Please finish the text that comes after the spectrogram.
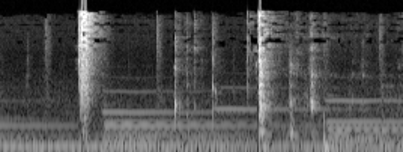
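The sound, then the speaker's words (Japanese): A glass of sparkling water being handled before a sip is taken from it: two sharp clinks and a few lighter taps against a soft background hum, with no one speaking. “はい、これ炭酸水です。ちょっと飲みますね。”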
